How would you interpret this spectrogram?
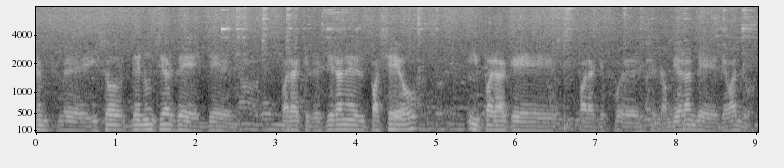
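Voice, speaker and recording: Low-voiced man, halting, amid chatter. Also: poor audio. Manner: halting, repetitive, searching for words. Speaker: interviewee giving family testimony. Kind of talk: spontaneous oral testimony.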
